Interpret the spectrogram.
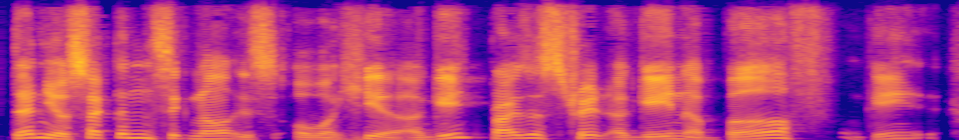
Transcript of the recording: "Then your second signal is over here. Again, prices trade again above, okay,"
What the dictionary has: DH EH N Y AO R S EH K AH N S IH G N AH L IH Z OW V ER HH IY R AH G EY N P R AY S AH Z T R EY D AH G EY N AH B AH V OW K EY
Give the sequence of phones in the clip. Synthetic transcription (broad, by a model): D EH N Y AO S EH K AH N S IH G N AH L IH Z OW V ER HH IY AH AH G EY N P R AY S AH S T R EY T AH G EY N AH B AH F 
